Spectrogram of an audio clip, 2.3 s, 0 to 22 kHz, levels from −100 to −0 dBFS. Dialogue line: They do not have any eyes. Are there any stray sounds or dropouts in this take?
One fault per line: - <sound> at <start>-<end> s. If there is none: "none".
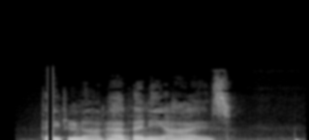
- dropout at 0.4-0.4 s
